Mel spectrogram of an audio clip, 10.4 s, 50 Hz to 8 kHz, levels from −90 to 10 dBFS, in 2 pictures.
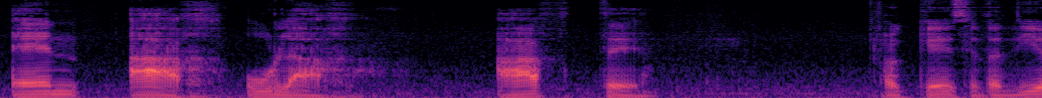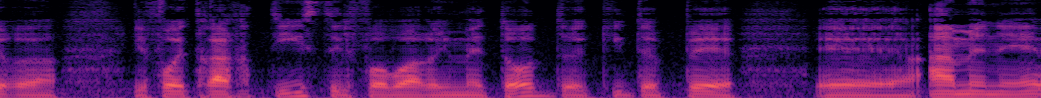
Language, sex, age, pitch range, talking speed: Italian, male, 60-79, 80-95 Hz, 125 wpm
